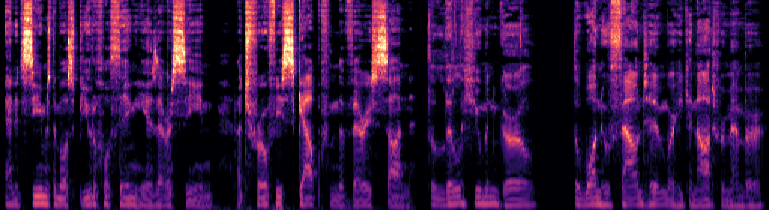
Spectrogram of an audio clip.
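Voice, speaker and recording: A man giving a dramatic reading of dark fiction, slow and intense, rising into high, strained outcries at moments. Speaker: narrator.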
